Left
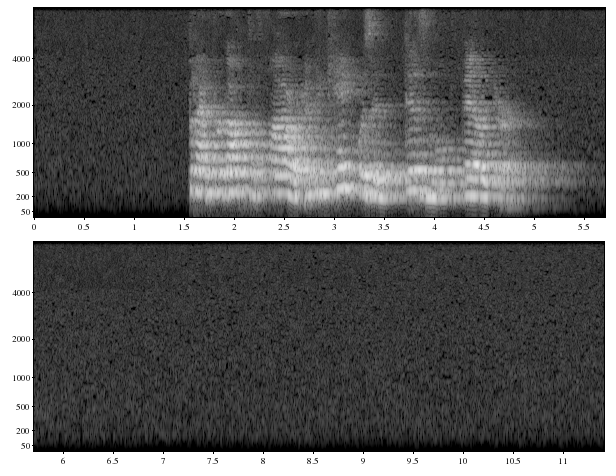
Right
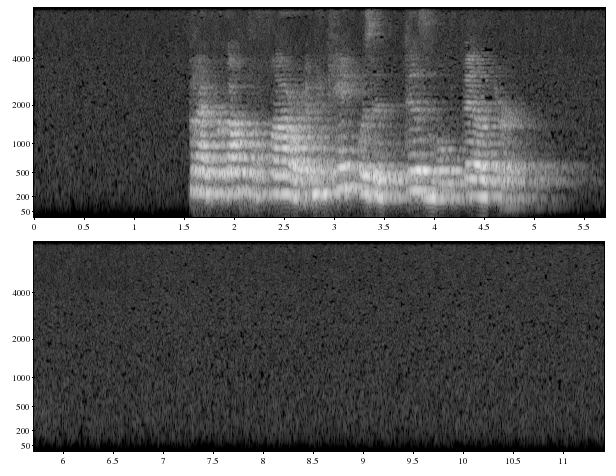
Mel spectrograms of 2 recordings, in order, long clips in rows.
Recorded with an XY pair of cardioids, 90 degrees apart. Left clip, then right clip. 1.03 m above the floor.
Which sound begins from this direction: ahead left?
A woman speaking, at 1.6 s.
